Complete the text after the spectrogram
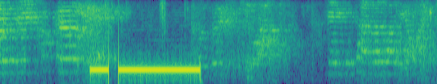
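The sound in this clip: Telephone tone during dialing: a steady, even-pitched tone lasts about a second with one short break, and voices talk before and after it.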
